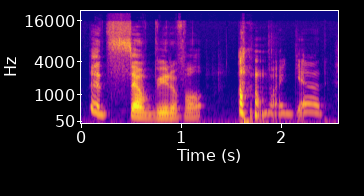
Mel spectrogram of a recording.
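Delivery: high, laughing awe; overwhelmed gushing. Real, not acted. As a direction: gush with a laugh, pitch climbing high. Overwhelmed by the game's beauty.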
